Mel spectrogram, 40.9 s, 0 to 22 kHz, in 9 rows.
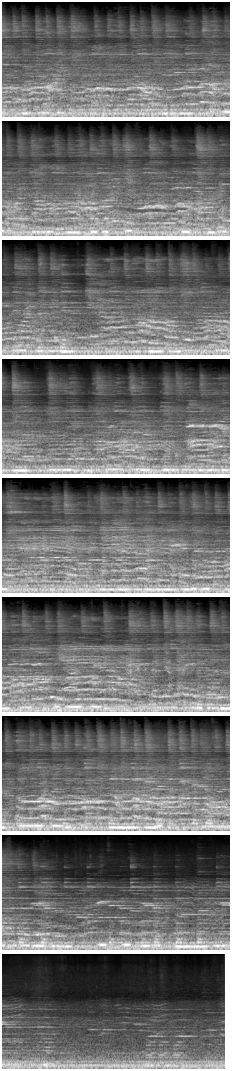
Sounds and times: Puja 0.0 - 40.9

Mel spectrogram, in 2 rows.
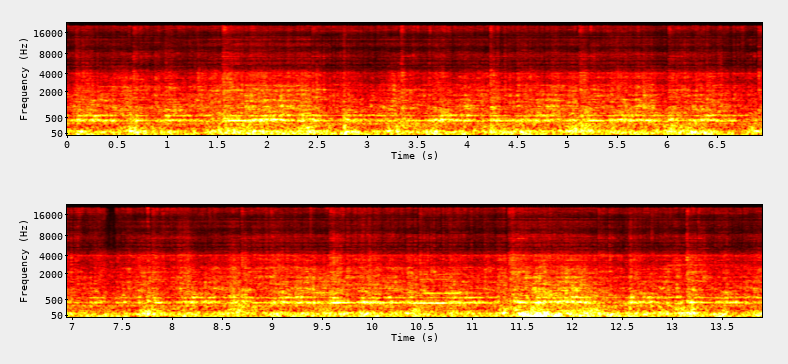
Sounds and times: scatchy escalator 7.6 - 13.9

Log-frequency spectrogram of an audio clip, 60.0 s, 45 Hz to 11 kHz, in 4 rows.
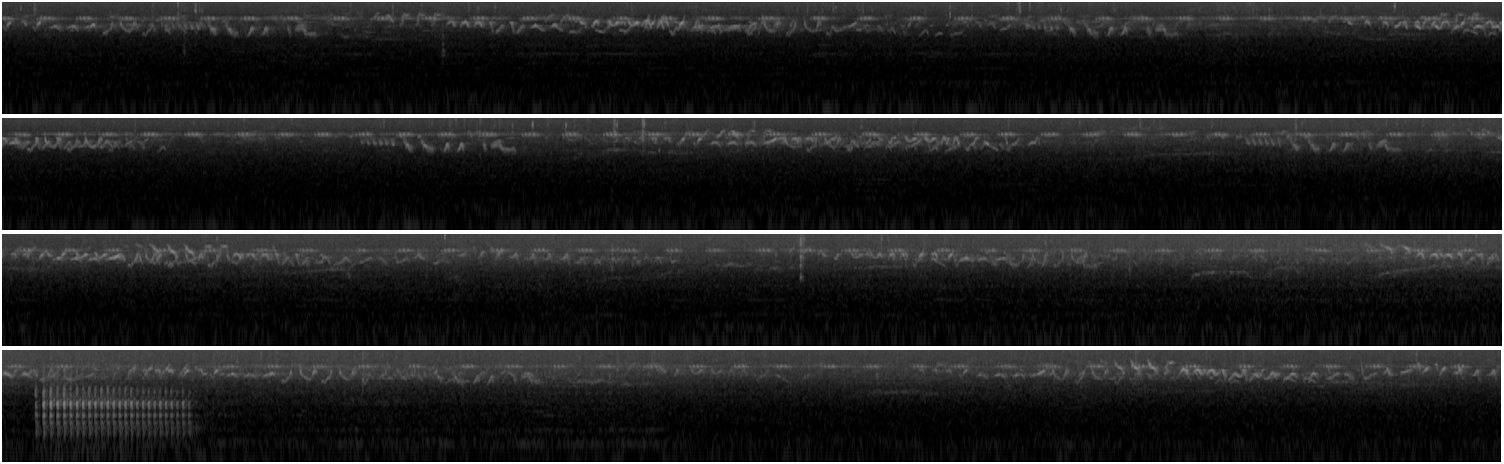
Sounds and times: fresh breeze that constantly fluttered the leaves 0.0 - 59.9
Black Woodpecker hammers at the top of a dead tree 45.3 - 47.3

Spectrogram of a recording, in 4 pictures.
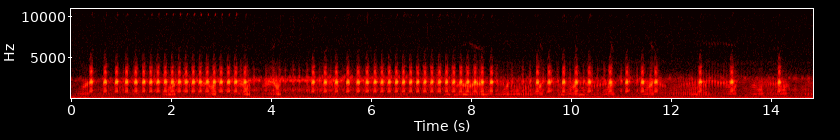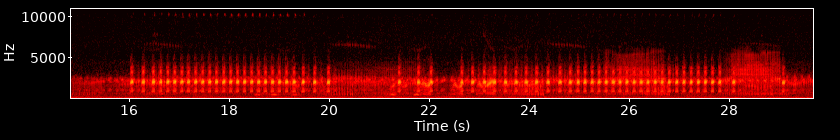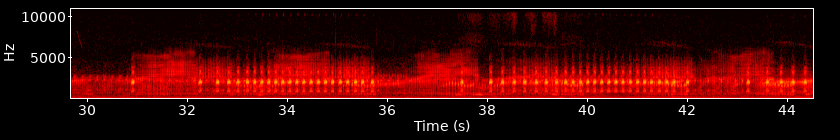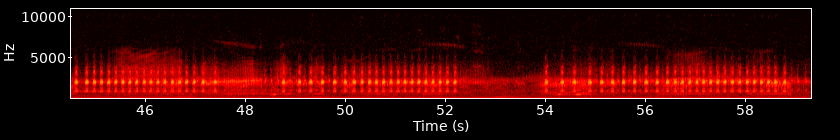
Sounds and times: frogs 0.0 - 59.3

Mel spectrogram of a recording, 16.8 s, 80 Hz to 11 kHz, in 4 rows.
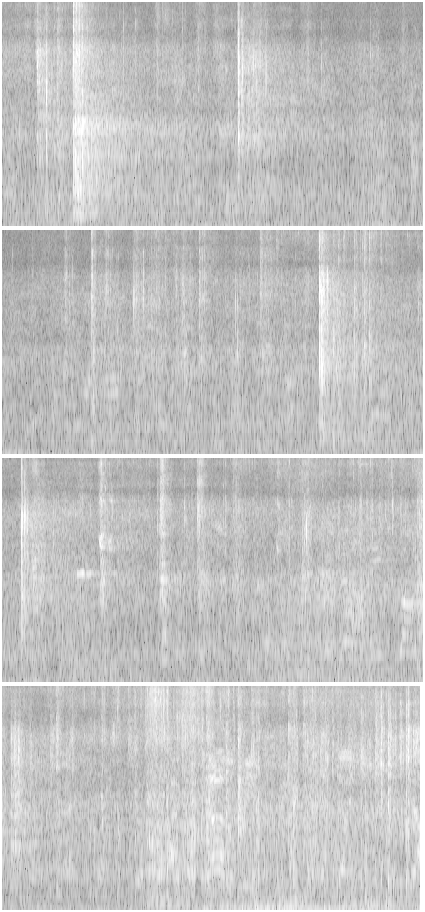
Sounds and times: kids skateboarding 0.0 - 16.8

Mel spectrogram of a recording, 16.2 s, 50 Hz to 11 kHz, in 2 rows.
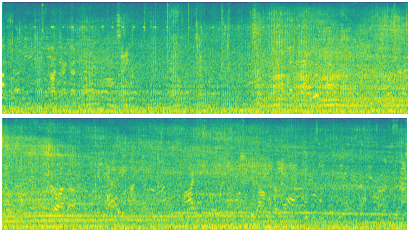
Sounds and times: cars 0.0 - 16.2
motorbikes 0.0 - 16.2
vans 0.0 - 16.2

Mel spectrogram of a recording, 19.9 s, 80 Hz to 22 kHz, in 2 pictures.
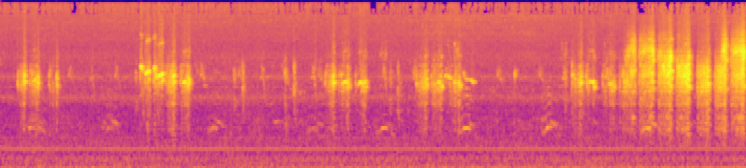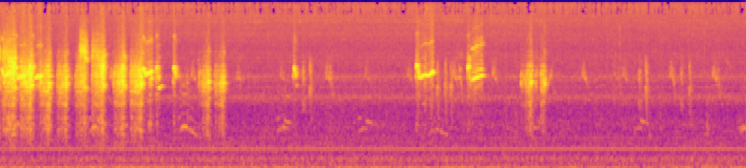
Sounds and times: barn swallow nest 0.0 - 19.9
common tern 0.2 - 19.9
curlew 0.2 - 19.9
sandwich tern 7.2 - 13.0

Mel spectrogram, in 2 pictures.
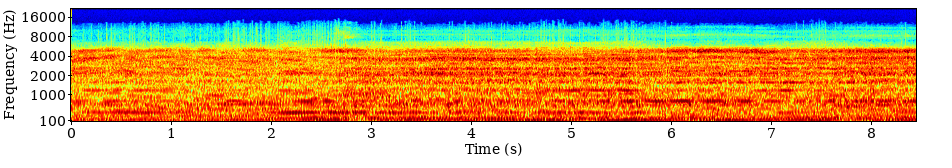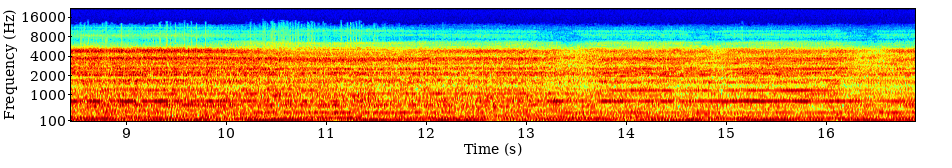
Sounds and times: live performed guitar drone 0.0 - 16.8

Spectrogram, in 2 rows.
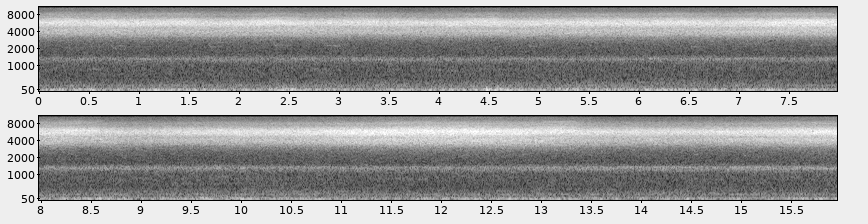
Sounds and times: Cicadas 0.0 - 15.9

